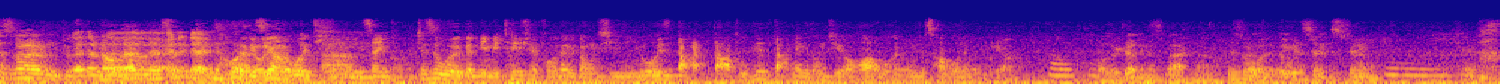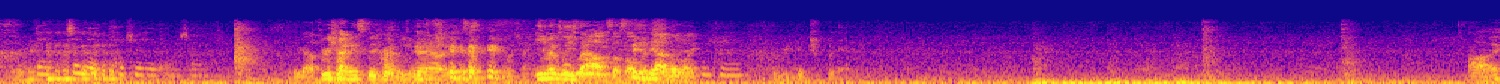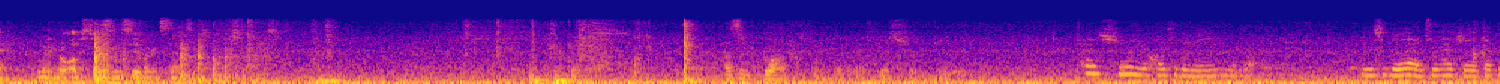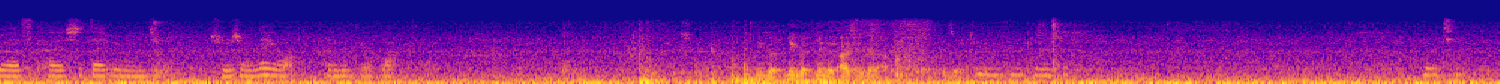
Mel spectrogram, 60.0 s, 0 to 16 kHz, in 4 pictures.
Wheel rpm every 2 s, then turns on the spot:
0, 0, 0, 0, 0, 0, 0, 0, 0, 0, 0, 0, 0, 0, 0, 0, 0, 0, 0, 0, 0, 0, 0, 0, 0, 0, 0, 0, 0, 0.
none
